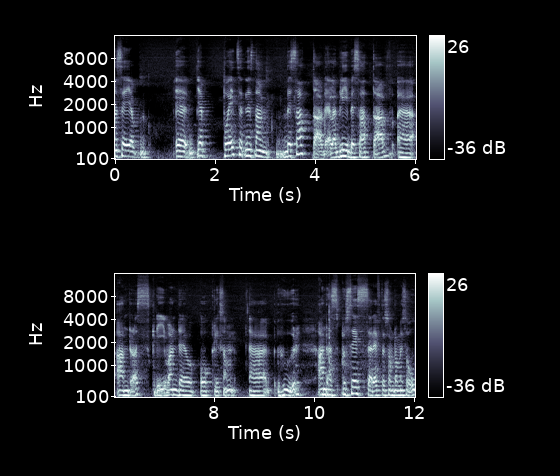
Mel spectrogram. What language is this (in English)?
Swedish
